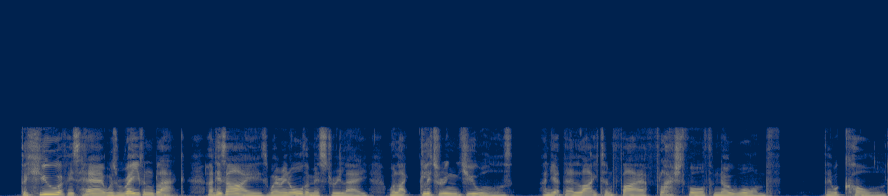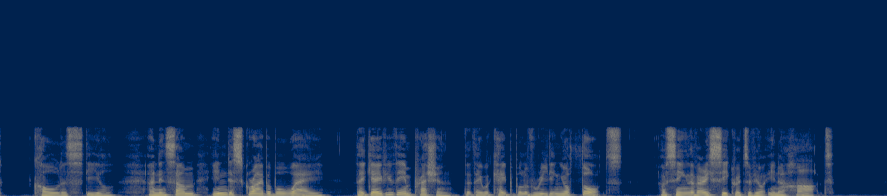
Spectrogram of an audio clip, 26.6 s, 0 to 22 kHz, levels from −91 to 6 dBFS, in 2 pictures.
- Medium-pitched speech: Yes, medium, 145 Hz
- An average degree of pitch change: Yes, average, 3.9 semitones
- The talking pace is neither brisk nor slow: Yes, average, 145 wpm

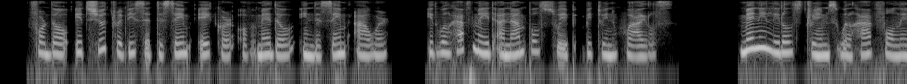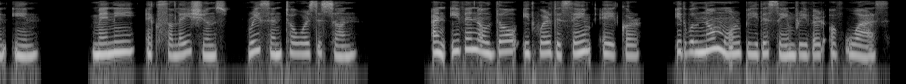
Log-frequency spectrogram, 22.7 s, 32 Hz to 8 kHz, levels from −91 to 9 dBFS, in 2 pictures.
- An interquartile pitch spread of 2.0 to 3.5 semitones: Yes, average, 2.9 semitones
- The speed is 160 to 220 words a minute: No, average, 145 wpm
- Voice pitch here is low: No, high, 230 Hz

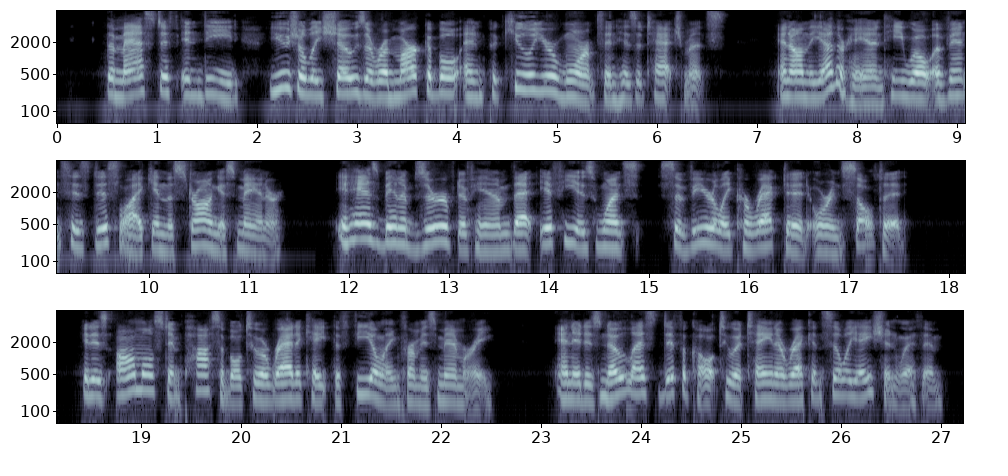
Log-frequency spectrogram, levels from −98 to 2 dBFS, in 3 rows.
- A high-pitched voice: Yes, high, 195 Hz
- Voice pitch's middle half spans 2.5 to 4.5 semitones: No, average, 5.0 semitones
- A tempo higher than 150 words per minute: No, average, 145 wpm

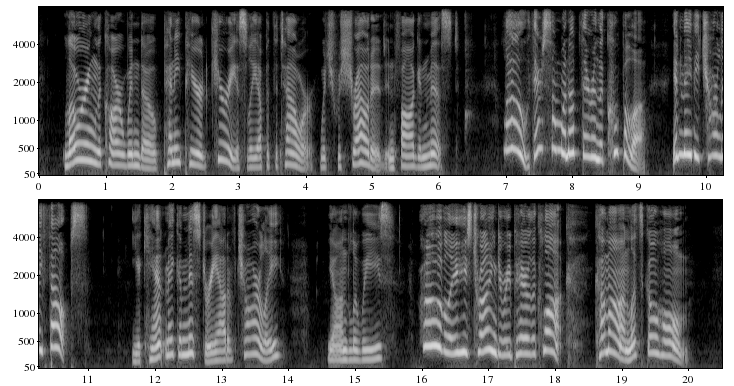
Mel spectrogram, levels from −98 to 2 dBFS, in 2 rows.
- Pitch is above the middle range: Yes, very high, 260 Hz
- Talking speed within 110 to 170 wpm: Yes, average, 155 wpm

